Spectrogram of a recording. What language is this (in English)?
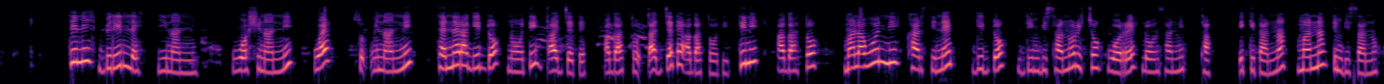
Sidamo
